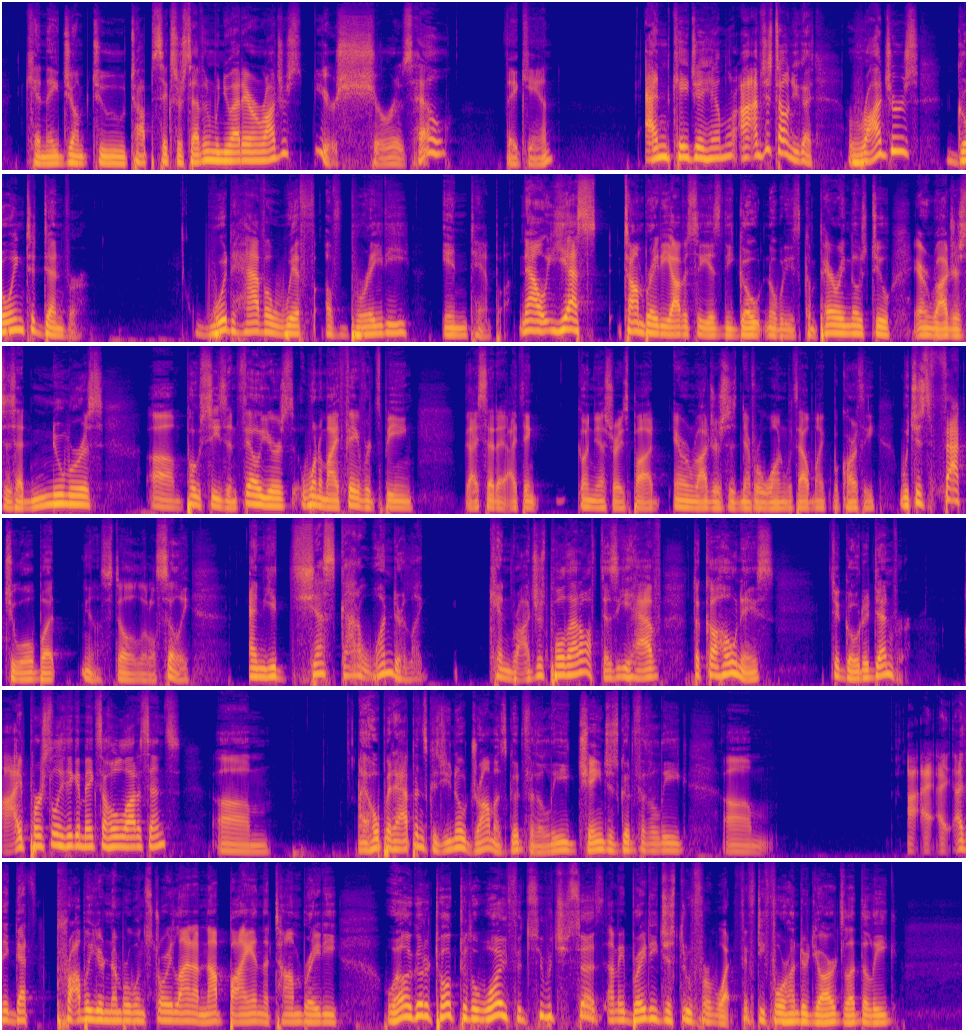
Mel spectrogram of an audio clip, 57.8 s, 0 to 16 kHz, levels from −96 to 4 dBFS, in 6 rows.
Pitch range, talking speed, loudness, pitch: 105-155 Hz, 190 wpm, -20 LUFS, 125 Hz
